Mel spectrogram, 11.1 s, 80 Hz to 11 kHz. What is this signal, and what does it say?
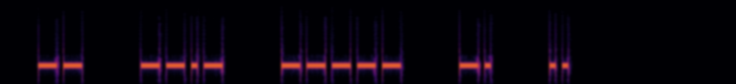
Morse code, heard as a keyed tone, about 13 wpm, spaced as for 7 wpm, 800 Hz. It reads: MQ0NI
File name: LEZIONI / 7 GF9Z / 7 G ws 12wpm 3140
